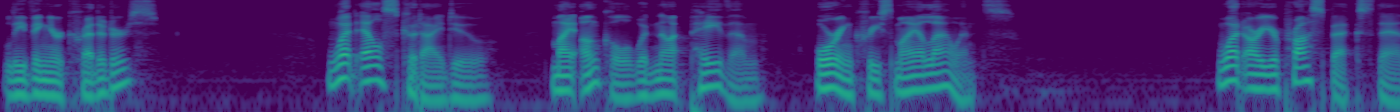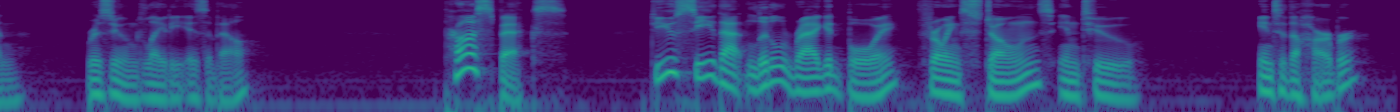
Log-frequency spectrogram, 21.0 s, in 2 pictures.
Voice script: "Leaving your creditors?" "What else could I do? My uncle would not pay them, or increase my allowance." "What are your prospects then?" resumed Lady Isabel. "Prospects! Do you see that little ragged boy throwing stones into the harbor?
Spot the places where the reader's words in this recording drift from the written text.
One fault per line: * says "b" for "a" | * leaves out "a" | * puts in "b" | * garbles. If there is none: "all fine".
* puts in "into"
